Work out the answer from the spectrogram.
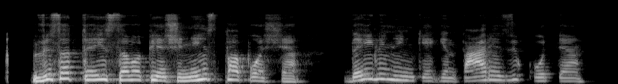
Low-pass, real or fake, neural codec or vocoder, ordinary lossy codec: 10.8 kHz; real; none; Opus, 32 kbps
